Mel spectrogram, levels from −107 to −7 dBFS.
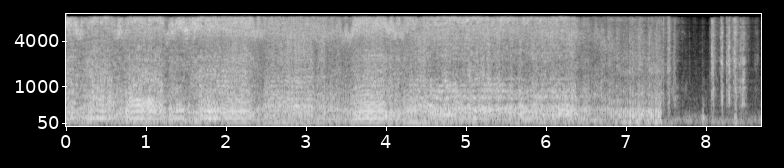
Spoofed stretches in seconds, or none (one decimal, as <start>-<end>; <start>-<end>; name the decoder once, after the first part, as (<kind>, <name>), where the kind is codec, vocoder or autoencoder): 0.0-2.0 (vocoder, HiFi-GAN); 4.5-6.5; 7.6-8.7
